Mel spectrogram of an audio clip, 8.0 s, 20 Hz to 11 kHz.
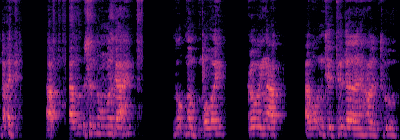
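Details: Adult man born 1958 with mild cerebral palsy from lack of oxygen at birth; childhood speech problems later eased by music-aided breathing changes; dysarthria (cerebral palsy).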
